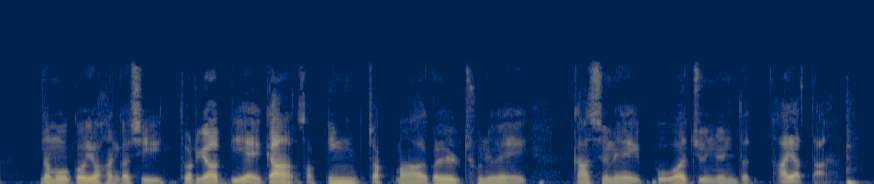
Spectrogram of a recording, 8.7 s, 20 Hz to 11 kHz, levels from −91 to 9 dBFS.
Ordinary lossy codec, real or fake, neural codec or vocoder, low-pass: MP3, 48 kbps; real; none; 7.2 kHz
